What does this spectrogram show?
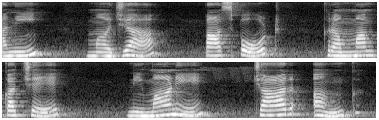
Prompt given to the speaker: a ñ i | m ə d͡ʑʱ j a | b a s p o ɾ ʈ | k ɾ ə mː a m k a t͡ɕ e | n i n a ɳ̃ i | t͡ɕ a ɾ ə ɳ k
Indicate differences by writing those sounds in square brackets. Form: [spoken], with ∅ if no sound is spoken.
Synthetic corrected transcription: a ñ i | m ə d͡ʑʱ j a | [p] a s p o ɾ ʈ | k ɾ ə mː a [ŋ] k a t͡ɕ e | n i [m] a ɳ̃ [e] | t͡ɕ a ɾ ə [ŋ] k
